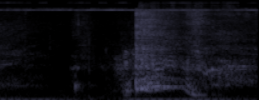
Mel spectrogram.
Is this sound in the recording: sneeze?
yes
